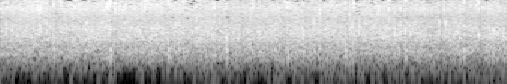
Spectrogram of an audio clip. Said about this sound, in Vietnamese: Vậy mà anh chị em đã đến và đã cầu nguyện và đã sốt sáng, và bây giờ chúng ta cảm ơn Chúa, cảm ơn nhau một tràng pháo tay thật lớn thưa anh chị em.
